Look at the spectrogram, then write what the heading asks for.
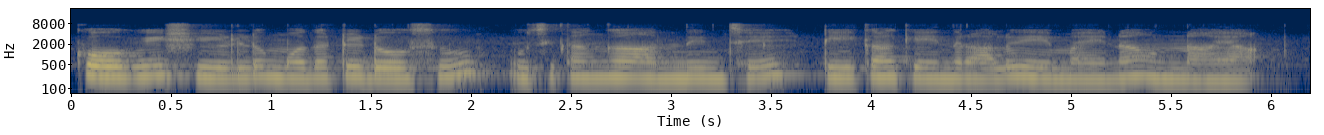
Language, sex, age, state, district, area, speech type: Telugu, female, 18-30, Telangana, Yadadri Bhuvanagiri, rural, read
